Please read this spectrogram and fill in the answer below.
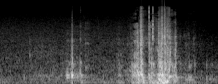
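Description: Handling noise of a phone camera being grabbed close to its microphone: a short rustle, then a loud rubbing burst with a low rumble about one and a half seconds in.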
